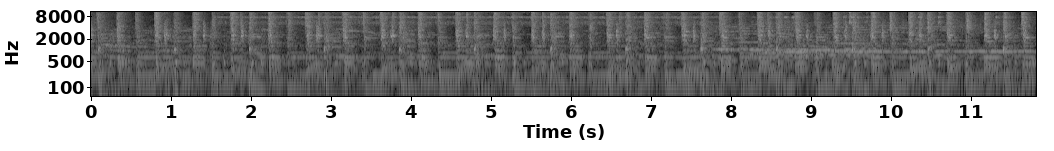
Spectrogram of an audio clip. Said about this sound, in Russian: вообще наша группа, конечно, бы украсила любую даже рейв-тусовку. Вот так мы можем играть очень долго.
